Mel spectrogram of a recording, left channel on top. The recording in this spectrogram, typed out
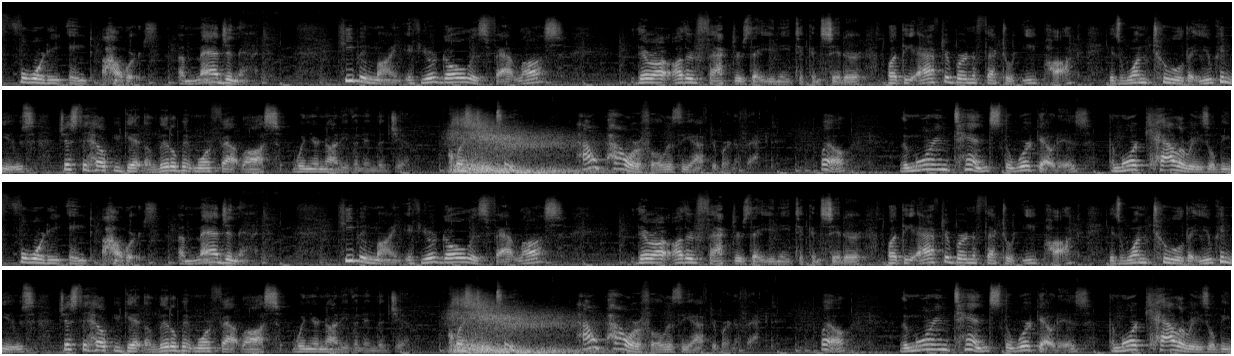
hours. Imagine that. Keep in mind, if your goal is fat loss, there are other factors that you need to consider, but the afterburn effect, or E.P.O.C, is one tool that you can use just to help you get a little bit more fat loss when you're not even in the gym. Question 2. How powerful is the afterburn effect? Well, the more intense the workout is, the more calories will be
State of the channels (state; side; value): identical; both; correlation 1.00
